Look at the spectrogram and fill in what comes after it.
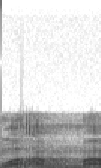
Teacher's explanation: میم مشدد پہ غنہ اور مع الف مدہ ہے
